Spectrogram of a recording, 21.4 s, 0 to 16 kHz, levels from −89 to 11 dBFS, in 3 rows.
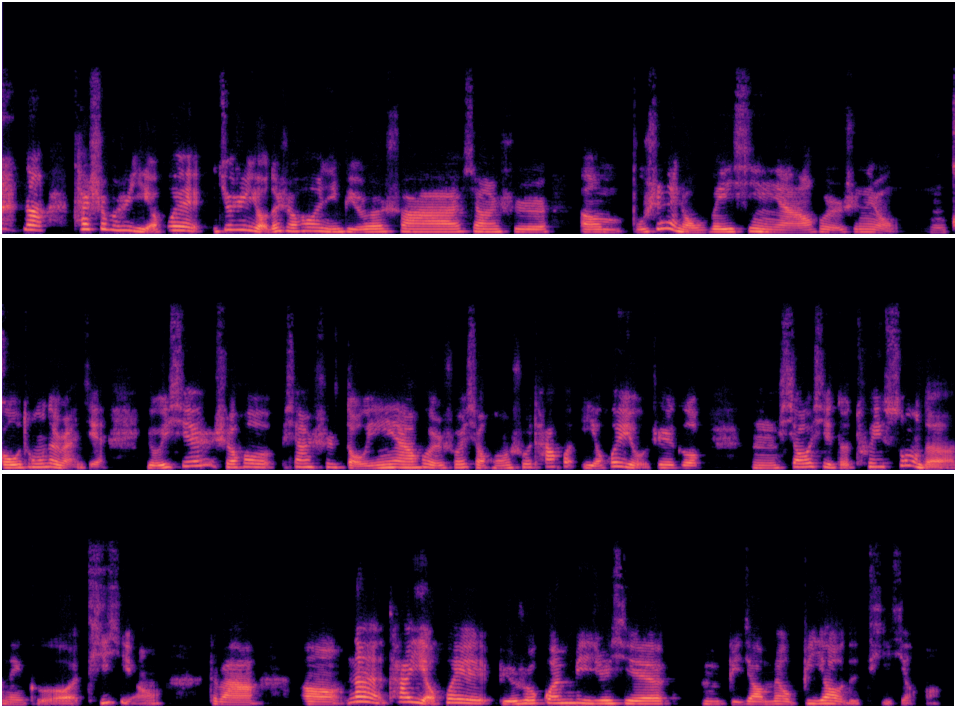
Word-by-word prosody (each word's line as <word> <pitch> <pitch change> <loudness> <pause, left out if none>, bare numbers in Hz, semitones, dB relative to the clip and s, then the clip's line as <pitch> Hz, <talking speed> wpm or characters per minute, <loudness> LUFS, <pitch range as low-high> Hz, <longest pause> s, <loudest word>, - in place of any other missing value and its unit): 那 320 -3 +6 0.2
它 365 +3 +5
是 365 +1 0
不 315 - -2
是 290 - -1
也 200 -5 +2
会 275 -3 +1
就 320 - -2
是 320 -2 +1
有 205 -7 +4
的 215 - +2
时 230 -3 -1
候， 245 +1 -1
你 195 -4 0
比 195 -2 -1
如 175 +1 -1
说 195 +1 +2
刷 190 -2 +1
像 195 -3 0
是， 180 -2 -3 0.3
嗯 175 0 +2 0.2
不 180 - -5
是 380 - -1
那 - - +2
种 155 0 +1
微 185 +1 +4
信 195 -2 0
呀， 155 -1 -1
或 185 -1 -6
者 155 - -6
是 185 - -9
那 185 - -4
种， 165 - -6 0.2
嗯， 155 0 -15
沟 200 0 +4
通 235 +2 -1
的 235 -4 +3
软 205 - -1
件， - - -5 0.3
有 180 0 +1
一 200 - +4
些 315 - -2
时 220 - +1
候 235 -1 -1
像 235 +3 -1
是 230 -1 -7
抖 155 -7 0
音 190 +5 0
呀， 210 -2 +4
或 215 -3 0
者 180 - -3
说 210 +3 -2
小 225 -7 -2
红 170 +3 -6
书， 225 +3 -5
它 255 +3 0
会 285 +4 -4
也 175 -3 -2
会 280 - 0
有 205 +1 0
这 200 -2 -2
个， 180 -1 -2 0.5
嗯， 180 -1 -6
消 240 +5 +1
息 245 -4 -3
的 - - -4
推 255 -1 -3
送 330 +6 -1
的 - - 0
那 - - -6
个 - - -2
提 240 - -3
醒， 270 - -6 0.5
对 185 - -6
吧？ 150 -2 +3 0.4
嗯， 170 -1 +4
那 330 +2 +6
它 315 -1 +3
也 280 - +6
会 235 -6 +2
比 180 - -2
如 180 - +5
说 215 +2 +3
关 235 +1 +2
闭 225 -4 0
这 210 0 +4
些， 195 -2 +4 0.4
嗯， 175 -2 -7
比 315 - -7
较 175 -1 +2
没 175 +2 -3
有 175 - -1
必 200 -1 -4
要 200 -4 +4
的 - - -8
提 - - -14
醒 - - -11
吗？ - - -18
205 Hz, 275 characters per minute, -22 LUFS, 185-240 Hz, 0.5 s, 那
